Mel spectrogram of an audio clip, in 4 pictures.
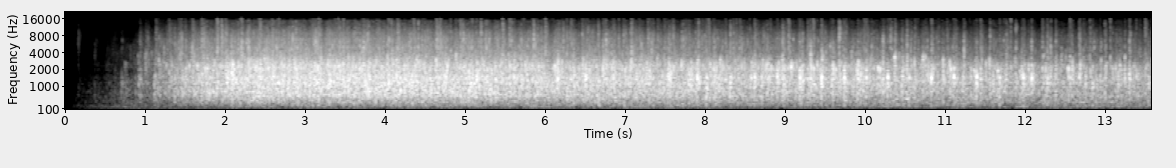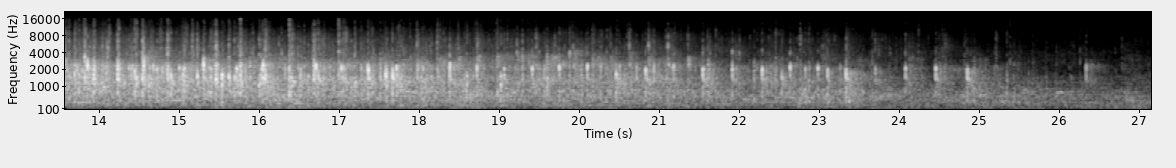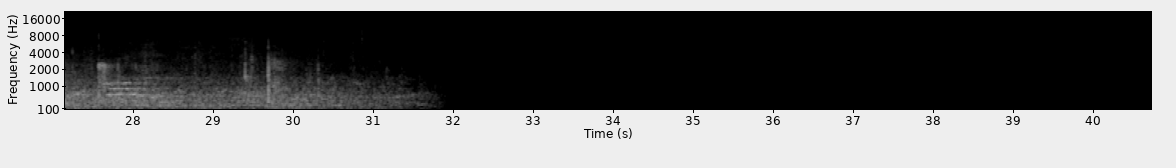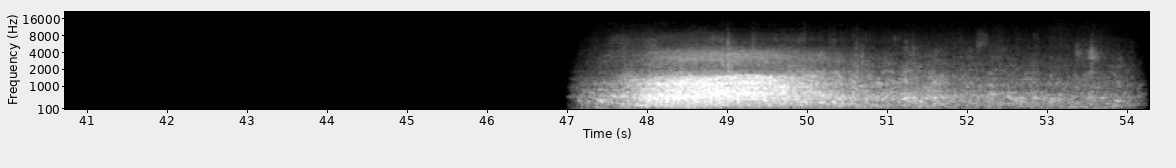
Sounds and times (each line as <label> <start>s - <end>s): applause 0.3s - 28.2s
applause 47.1s - 54.2s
